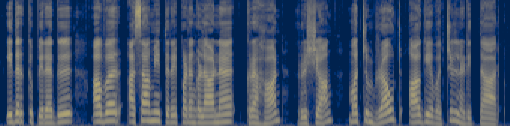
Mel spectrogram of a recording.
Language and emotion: Tamil, neutral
